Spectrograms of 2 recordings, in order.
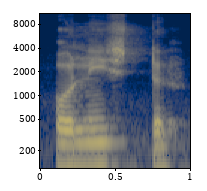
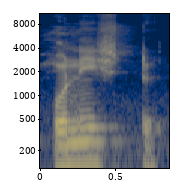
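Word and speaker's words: honest: एच कब silent रहता है, जैसे आवर, एयर, ओनिस्ट, where, when, what, what, which, white, wheel, गाउस्ट। ठीक है, तो एच कब कब साइलेंट रहता है, ये शब्दों के उदाहरण दे दिए हैं मैंने, बहुत इंपॉर्टेंट।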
